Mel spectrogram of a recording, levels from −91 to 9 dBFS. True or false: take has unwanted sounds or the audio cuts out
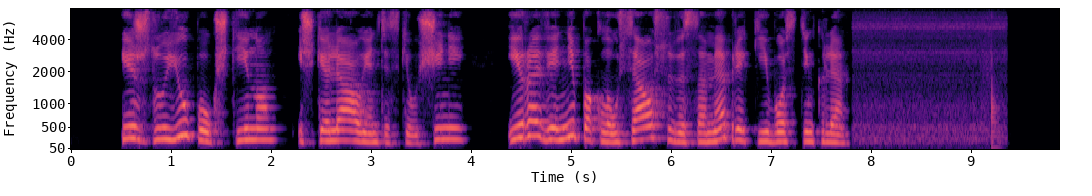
true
